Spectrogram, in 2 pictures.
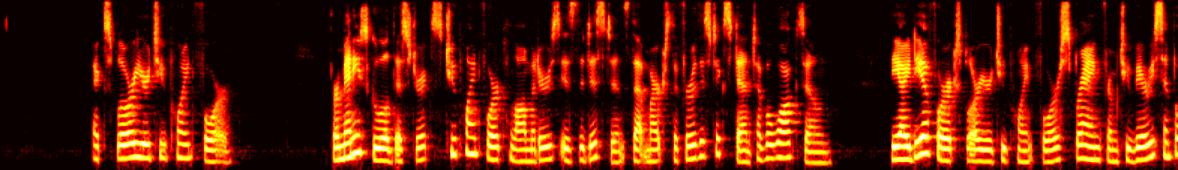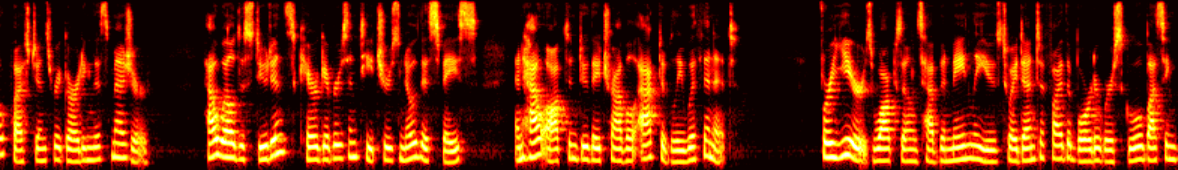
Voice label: voice over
